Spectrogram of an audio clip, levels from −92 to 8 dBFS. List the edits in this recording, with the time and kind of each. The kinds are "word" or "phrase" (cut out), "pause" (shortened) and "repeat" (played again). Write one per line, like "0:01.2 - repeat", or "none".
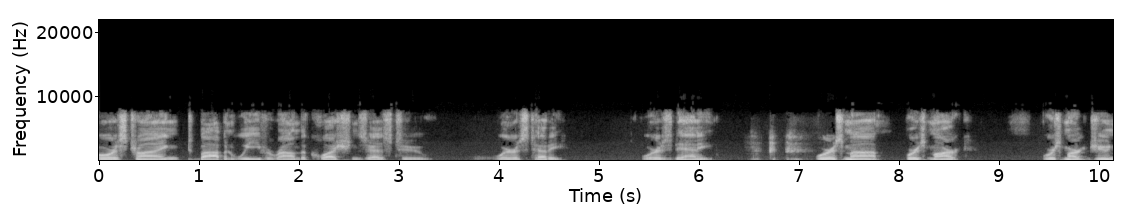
none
